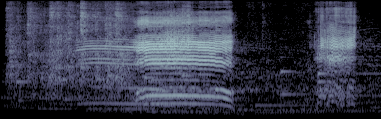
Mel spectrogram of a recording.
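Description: A lamb bleats in a restaurant setting: one long, wavering, high-pitched bleat rises out of a low murmur and cuts off abruptly, followed shortly by a shorter, breathier second call. No one speaks.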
